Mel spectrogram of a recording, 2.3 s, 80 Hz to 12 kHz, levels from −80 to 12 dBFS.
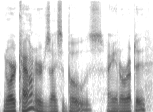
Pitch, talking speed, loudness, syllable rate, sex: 105 Hz, 155 wpm, -20 LUFS, 5.8 syllables/s, male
